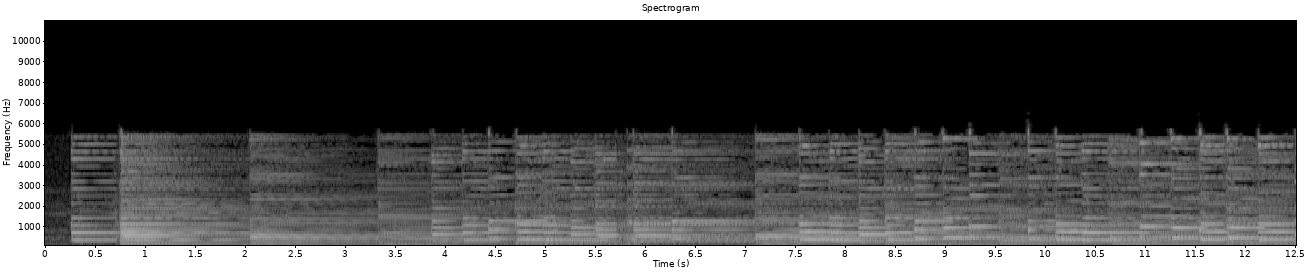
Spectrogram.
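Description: Harpsichord played: a passage of plucked chords and melody over a held bass, starting about a quarter second in.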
